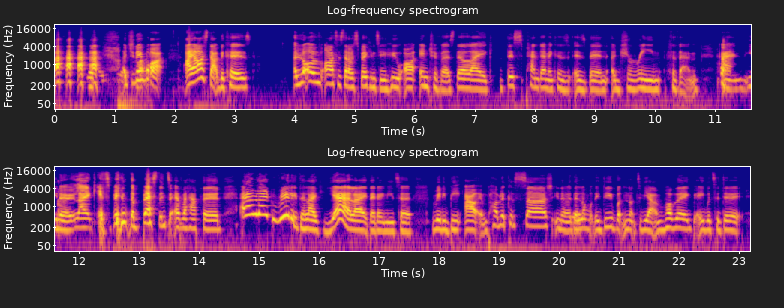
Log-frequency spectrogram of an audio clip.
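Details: Adult woman speaking; typical speech.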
